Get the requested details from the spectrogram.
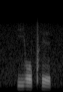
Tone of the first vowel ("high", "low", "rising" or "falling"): low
